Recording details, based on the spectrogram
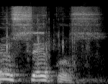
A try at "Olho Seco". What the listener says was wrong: Olho Seco, no, just one. Olho Seco, singular. Olho Seco.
